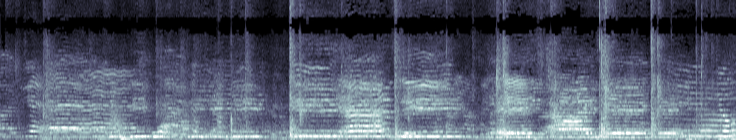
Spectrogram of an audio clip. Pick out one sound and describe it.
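A group of young children sing together.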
